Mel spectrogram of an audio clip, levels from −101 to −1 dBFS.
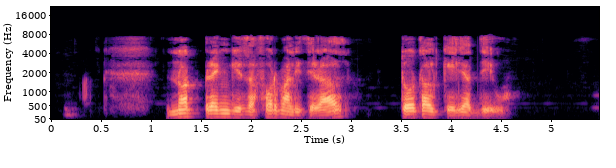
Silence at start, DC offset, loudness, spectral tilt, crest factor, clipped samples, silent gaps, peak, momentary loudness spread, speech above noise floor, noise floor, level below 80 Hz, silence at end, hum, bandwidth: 0.65 s; under 0.1%; -19 LUFS; -3.5 dB/octave; 20 dB; under 0.1%; none; -2 dBFS; 19 LU; 65 dB; -84 dBFS; -64 dBFS; 0.9 s; none; 8 kHz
